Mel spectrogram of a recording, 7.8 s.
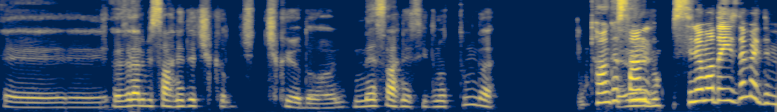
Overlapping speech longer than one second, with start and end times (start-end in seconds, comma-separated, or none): none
